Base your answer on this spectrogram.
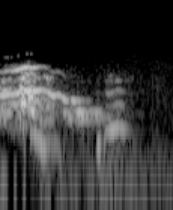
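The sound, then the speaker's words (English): A single drawn-out cat yowl, loud, starting high and strained before sliding downward and trailing off after about a second. “Darn thing's moving in on it.”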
